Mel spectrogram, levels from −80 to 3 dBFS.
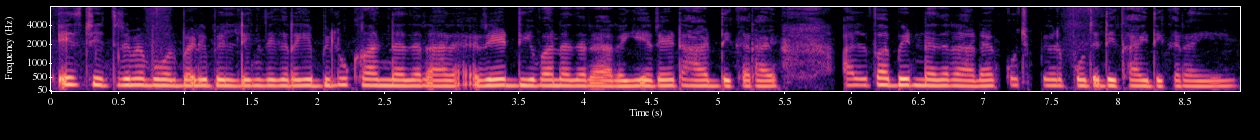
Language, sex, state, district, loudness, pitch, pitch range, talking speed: Hindi, female, Madhya Pradesh, Bhopal, -15 LUFS, 205 Hz, 200-215 Hz, 260 wpm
